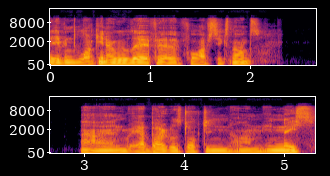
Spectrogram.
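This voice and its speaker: A man speaks with an Australian accent at a moderate pace. His intonation is fairly even. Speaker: podcast host. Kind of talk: casual chat. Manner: monotone.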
